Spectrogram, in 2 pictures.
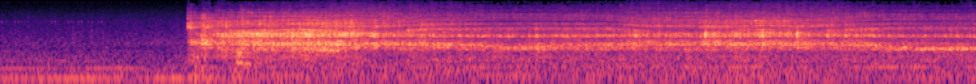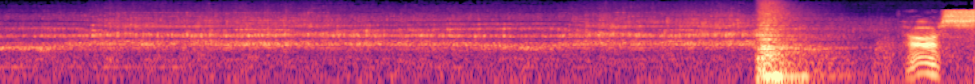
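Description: Countertop coffee maker brewing: a steady hiss and pour of hot water that starts abruptly about two seconds in, its tone shifting slowly as the cup fills. A sharp knock near the end.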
